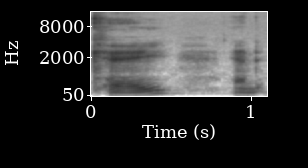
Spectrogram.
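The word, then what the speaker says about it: か: So for example, here we have K and A. This gives us ka.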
